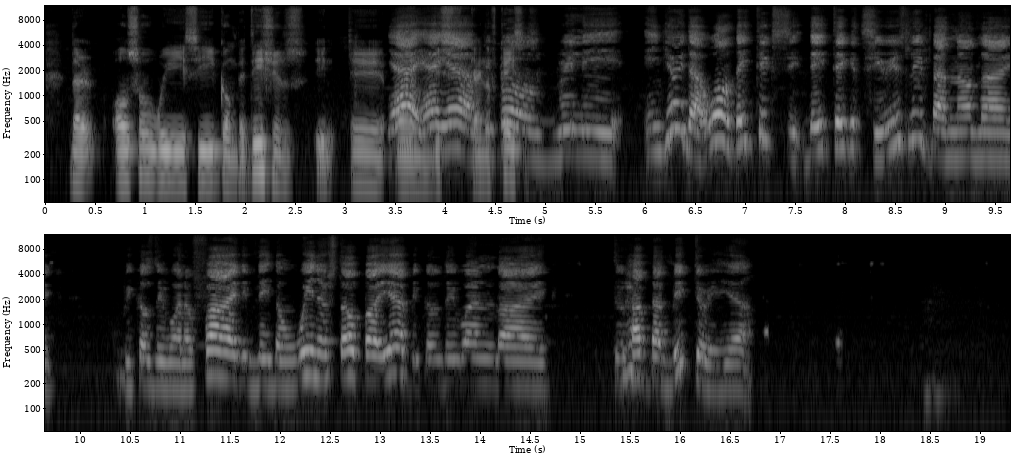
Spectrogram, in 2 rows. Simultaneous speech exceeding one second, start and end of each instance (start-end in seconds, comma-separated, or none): 3.5-4.9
